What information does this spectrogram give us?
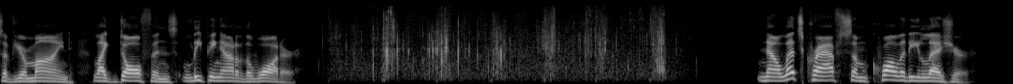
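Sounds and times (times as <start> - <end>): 
speech: 0.0 - 3.4, 7.6 - 9.8
footsteps walking: 3.2 - 7.0.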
